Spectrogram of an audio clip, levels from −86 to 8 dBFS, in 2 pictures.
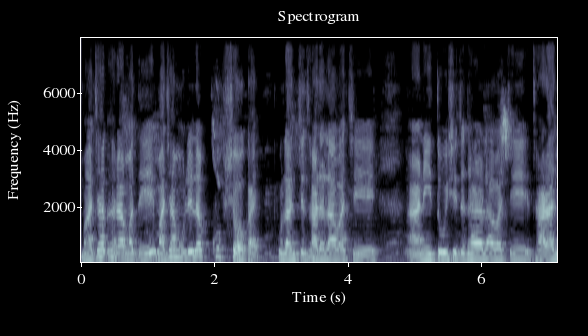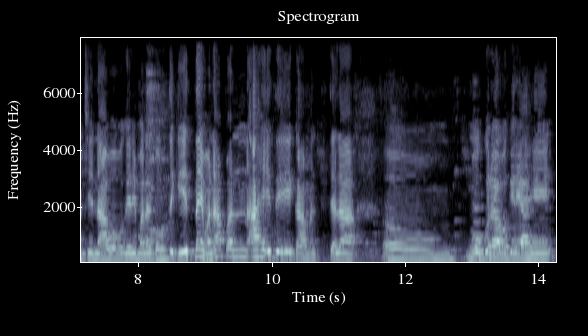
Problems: constant background noise, continuous background conversations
